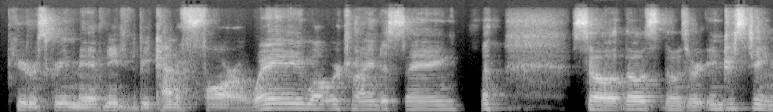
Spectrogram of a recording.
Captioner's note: laughs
